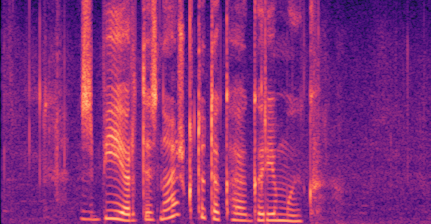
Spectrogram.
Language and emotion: Russian, sad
